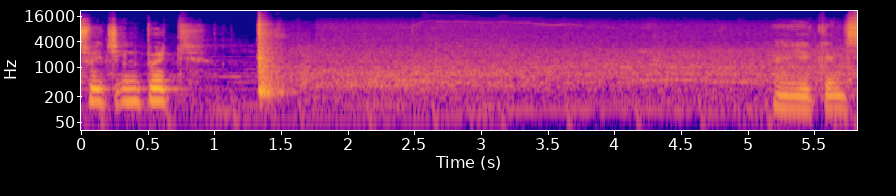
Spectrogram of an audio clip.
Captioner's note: pump starting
